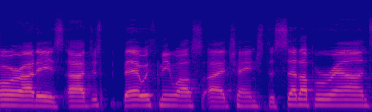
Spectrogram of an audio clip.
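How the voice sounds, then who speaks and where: Speaking at a moderate pace with an Australian accent, a man uses a fairly high pitch and a bright, sharp tone on a very clean recording with a silent background. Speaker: crypto livestream host. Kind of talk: livestream chat. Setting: livestream.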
